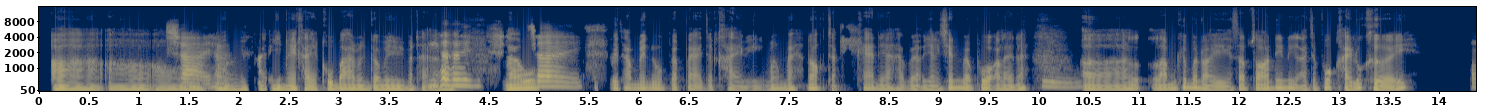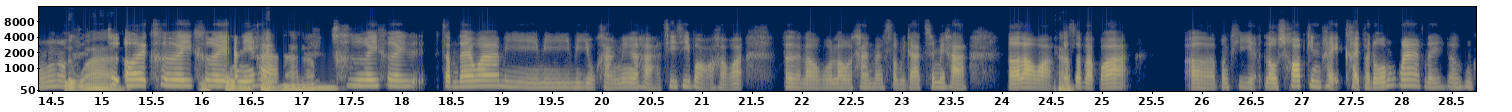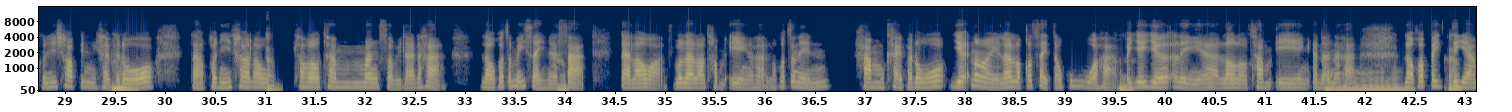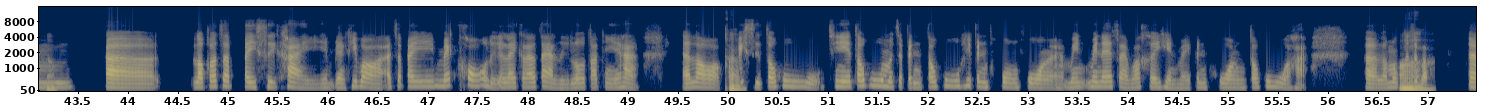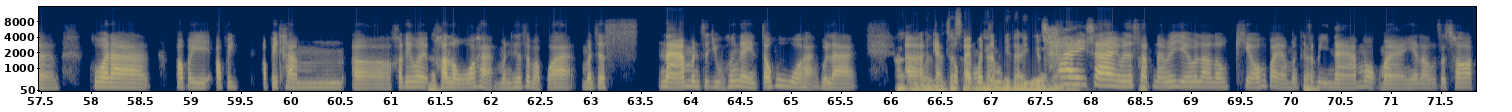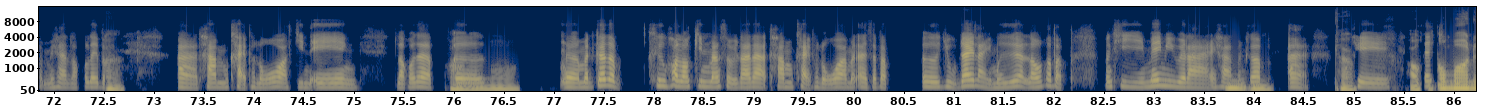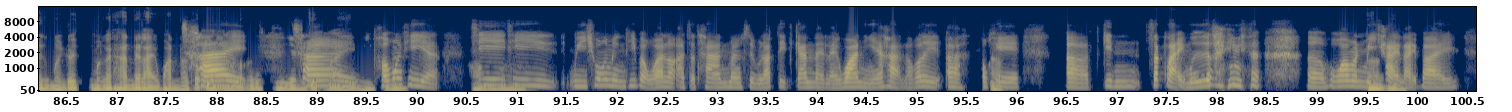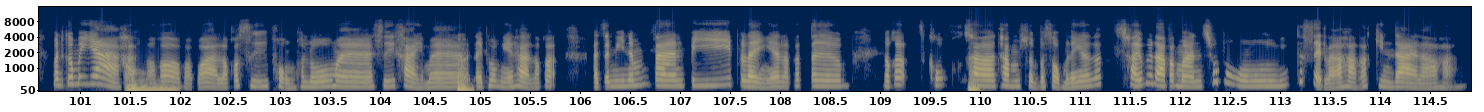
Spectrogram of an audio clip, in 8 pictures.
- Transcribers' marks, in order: other background noise; tapping; laughing while speaking: "ใช่"; laughing while speaking: "อะไรเงี้ย"
- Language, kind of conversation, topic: Thai, podcast, มีวัตถุดิบอะไรที่คุณต้องมีติดครัวไว้เสมอ และเอาไปทำเมนูอะไรได้บ้าง?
